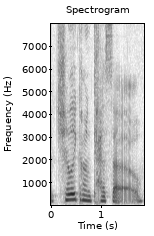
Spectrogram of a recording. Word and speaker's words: chili con queso: This is a chili con queso. So, and that's how you say it when you look at the Lay's bag.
